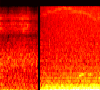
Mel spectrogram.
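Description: Faint background noise, then an abrupt cut about three-quarters of a second in to a louder, steady low electrical hum.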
